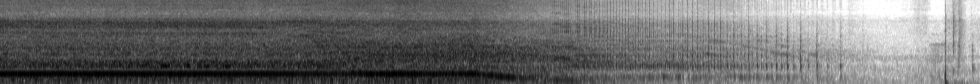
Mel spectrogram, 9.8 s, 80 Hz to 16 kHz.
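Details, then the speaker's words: New-old-stock 2007 Bissell PowerForce 3525-2 upright vacuum, boxed 17 years, first run: steady motor whine, then a regular scraping tick about four per second as it spins down; owner suspects the brush roll warped in storage. "It's got to be the brush roller has got to have warped a little bit in the time that it... in the 17 years that it sat in storage or wherever it sat."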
